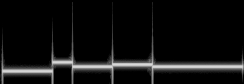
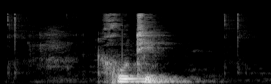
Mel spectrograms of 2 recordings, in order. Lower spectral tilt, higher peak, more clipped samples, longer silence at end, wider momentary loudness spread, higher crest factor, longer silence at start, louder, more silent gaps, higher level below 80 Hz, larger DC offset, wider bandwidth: about the same, -6 dB/octave vs -5.5 dB/octave; second, -8 dBFS vs 0 dBFS; neither; second, 0 s vs 0.85 s; second, 0 LU vs 23 LU; second, 4 dB vs 18 dB; second, 0 s vs 1 s; about the same, -12 LUFS vs -13 LUFS; neither; second, -56 dBFS vs -44 dBFS; neither; second, 3.9 kHz vs 11.5 kHz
